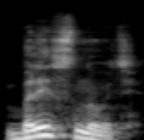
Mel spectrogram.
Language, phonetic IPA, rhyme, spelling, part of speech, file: Russian, [blʲɪsˈnutʲ], -utʲ, блеснуть, verb, Ru-блеснуть.ogg
- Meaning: 1. to shine, to glitter, to sparkle, to flash 2. to be gifted, to shine, to sparkle 3. to flash across one's mind (perfective only)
